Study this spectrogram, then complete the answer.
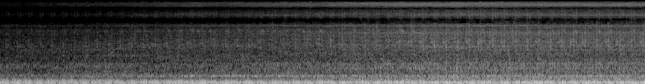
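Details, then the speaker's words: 1973 MGB idling after sitting 20 years, carbs balanced and smoke cleared before its first test drive: low, even burble with a steady beat, no knocks or misses, running really smooth; normal idle. "yeah it seems to be running really smooth"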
